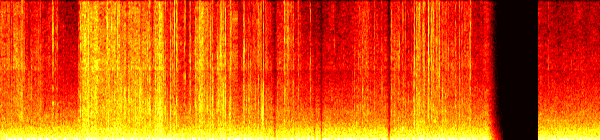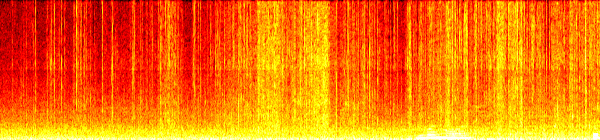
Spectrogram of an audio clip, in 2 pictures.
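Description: Steady outdoor background noise, a low hum under a hiss, with scattered faint clicks; the sound cuts out completely for about half a second around five seconds in, and a short voice-like murmur comes near the end.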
